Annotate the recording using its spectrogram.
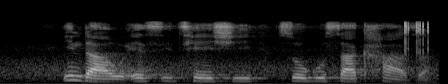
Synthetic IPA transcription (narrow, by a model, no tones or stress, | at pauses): indʱawɔesitʰeʃi | sok̬usakʰaːza̰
